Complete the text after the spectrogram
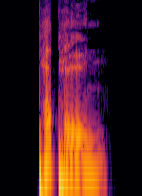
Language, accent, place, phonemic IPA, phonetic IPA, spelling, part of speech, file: German, Germany, Berlin, /ˈpɛpəln/, [ˈpɛpl̩n], päppeln, verb, De-päppeln.ogg
- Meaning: to feed, foster, nurse, especially someone ill or weak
